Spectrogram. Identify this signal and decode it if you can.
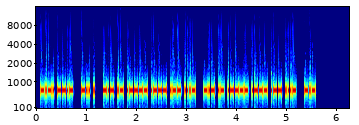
Morse code, heard as a keyed tone, about 65 wpm, spaced as for 57 wpm, 700 Hz. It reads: CQ DE KA1JWV KA1JWV K
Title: Speed-Racing Common QSO Phrases - 50wpm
